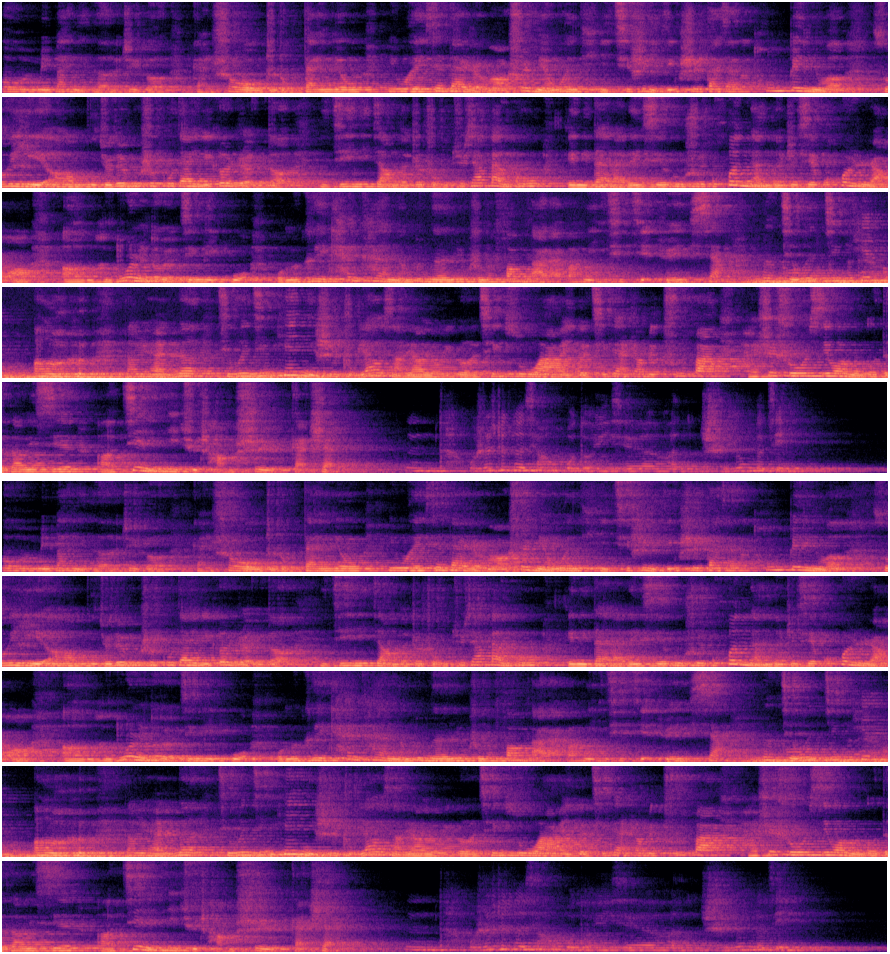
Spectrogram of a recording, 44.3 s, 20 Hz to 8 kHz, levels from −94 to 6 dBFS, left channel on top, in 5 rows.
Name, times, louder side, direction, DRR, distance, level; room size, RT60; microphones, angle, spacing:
voice 1, 0.0-26.6 26.9-38.8, equal, 10° left, -2 dB, 1.9 m, -21 dB
voice 2, 9.0-9.4 25.5-26.7 39.5-43.4, equal, 30° left, -1 dB, 5.7 m, -32 dB
sound 1, 20.9-30.3, left 2 dB, 90° left, 0.7 m, -27 dB
22.5 x 17.0 x 9.7 m, 2.7 s
head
